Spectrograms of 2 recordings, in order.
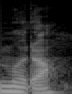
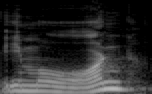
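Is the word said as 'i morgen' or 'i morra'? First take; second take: i morra; i morgen. First: The word is said in dialect as 'imorra'. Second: The word is said in full as 'i morgen'. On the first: This is how the speaker's dialect says it. "på min dialekt da, så sier jeg i morgen. I-M-O-R-R-A" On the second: This is how some other people say it. "noen sier i morgen"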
